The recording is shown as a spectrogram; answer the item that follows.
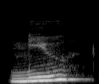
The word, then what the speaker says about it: new: In British pronunciation, the consonant, this one, yeah, yeah, is included in these two words, resume and new. On the other hand, the Americans exclude this sound when they pronounce them.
